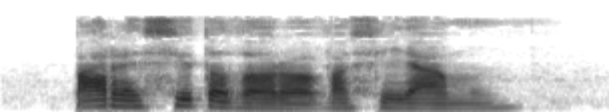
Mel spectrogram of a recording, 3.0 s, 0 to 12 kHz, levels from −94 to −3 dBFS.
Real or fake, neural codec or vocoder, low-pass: real; none; 7.2 kHz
